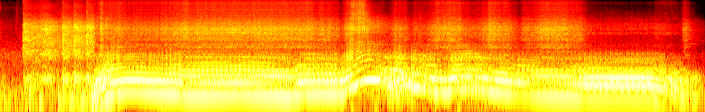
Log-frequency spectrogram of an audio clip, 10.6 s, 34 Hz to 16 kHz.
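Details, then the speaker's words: Nissan 350Z VQ V6 at start-up and high idle: droning exhaust with a high-pitched metal-on-metal rattle and buzz from a broken muffler, worst at high idle and certain resonances; exhaust to be rebuilt with a new muffler. "Honestly, sounds bad at idle. Yeah, no, it sounds, when it idles high is when it sounds horrible. And then certain resonances is when it vibrates together a bunch. Sounds terrible. It's like metal on metal, high pitched rattle."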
